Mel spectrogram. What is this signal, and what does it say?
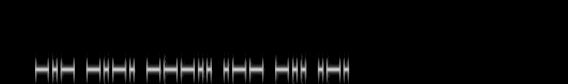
Morse code, heard as a keyed tone, about 28 wpm, 700 Hz. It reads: KC8WDR
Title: USA Call Signs - 6 Characters - Repeated 2x - 28wpm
